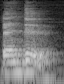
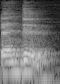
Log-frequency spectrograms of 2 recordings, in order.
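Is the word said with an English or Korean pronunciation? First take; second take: Korean; Korean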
